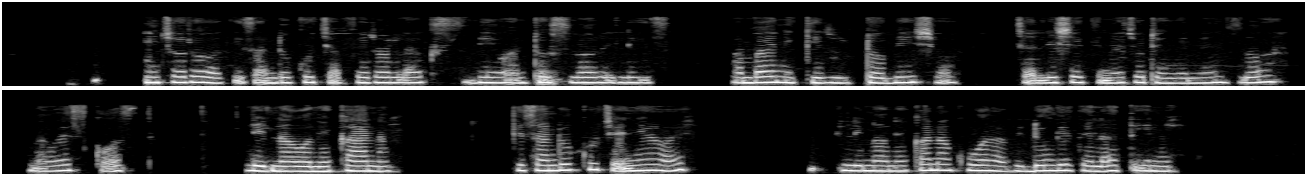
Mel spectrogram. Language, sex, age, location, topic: Swahili, female, 18-24, Kisii, health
